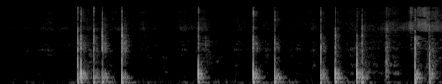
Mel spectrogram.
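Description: Matchsticks standing in a row catching fire one after another, their heads flaring with a string of sharp crackling pops, irregular, a few each second.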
